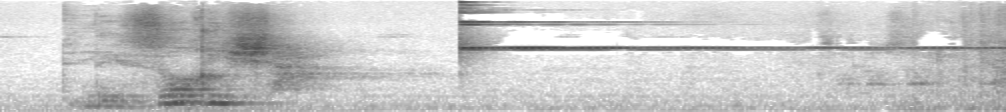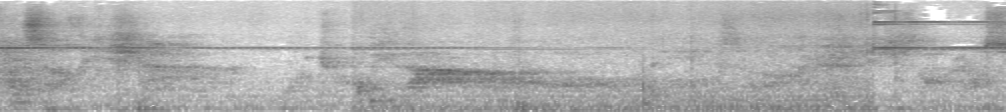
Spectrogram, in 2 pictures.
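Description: A young woman speaks along in unison.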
